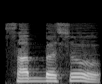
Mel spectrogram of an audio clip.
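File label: "sabbaso", Pali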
